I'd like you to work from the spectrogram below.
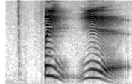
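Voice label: "graduate", Mandarin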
